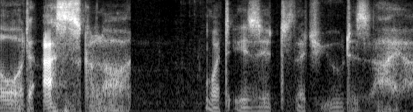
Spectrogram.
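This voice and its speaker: A put-on character voice, whispering and creaky, at a fairly slow pace. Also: man. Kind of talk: formal, addresses him as lord.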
